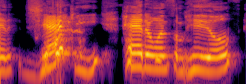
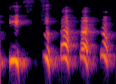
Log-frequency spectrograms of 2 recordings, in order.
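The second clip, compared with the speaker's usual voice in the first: high, faint laugh-talk; helpless laughter; 6 semitones higher, 14 dB quieter than usual. Real, not acted. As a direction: squeak the words out while laughing. Cracking up while telling the story.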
